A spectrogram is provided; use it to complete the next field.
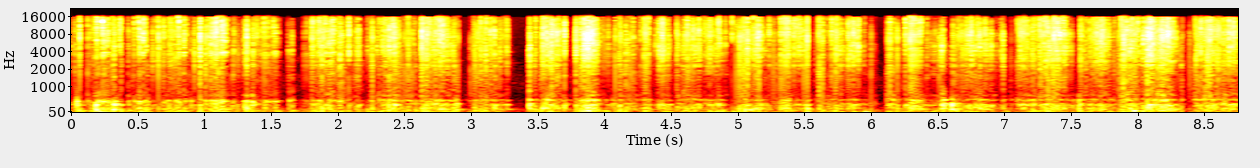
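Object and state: Metal mesh microphone grille being scratched.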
